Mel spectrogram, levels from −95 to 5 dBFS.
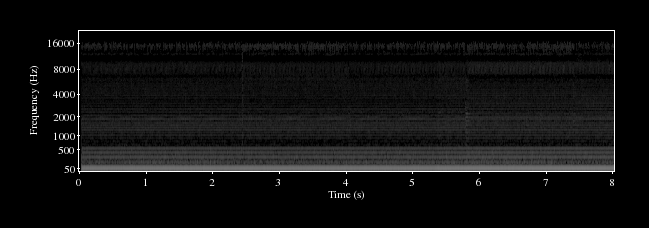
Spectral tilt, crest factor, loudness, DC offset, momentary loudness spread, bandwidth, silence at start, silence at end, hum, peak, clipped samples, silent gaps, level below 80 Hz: -5 dB/octave; 14 dB; -57 LUFS; under 0.1%; 2 LU; 17 kHz; 0 s; 0 s; none; -40 dBFS; under 0.1%; none; -54 dBFS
